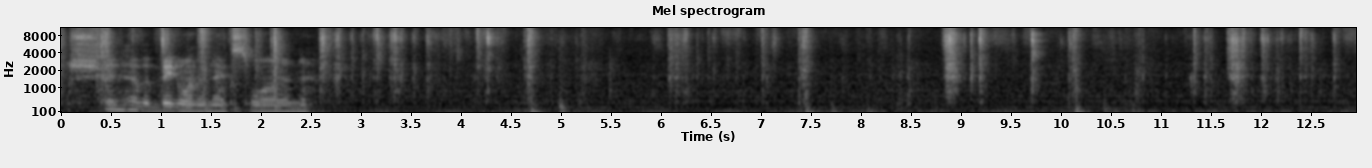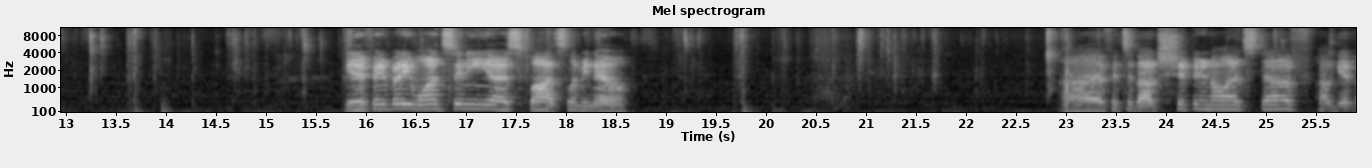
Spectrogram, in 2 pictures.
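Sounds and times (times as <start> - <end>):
trading cards rustling: 0.0 - 23.0
faint low hum: 0.0 - 25.9.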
